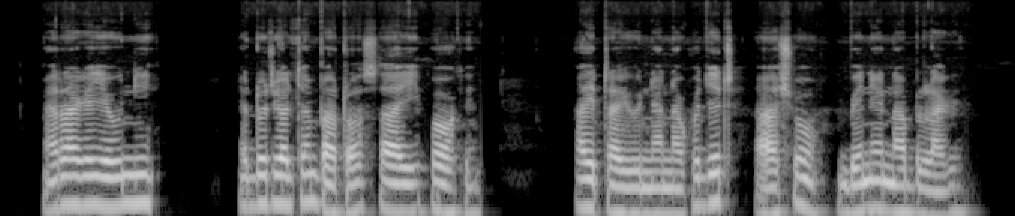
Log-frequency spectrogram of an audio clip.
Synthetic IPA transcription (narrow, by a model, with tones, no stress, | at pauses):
mɛ˨˦ɾa˦ɡɛ˦je˦wu˦ni˦ | nɛ˦do˦tjɔ˦lt͡ʃa˦mpa˨tɔ˨sa˦ɪ˦pɔ˦kɪ˦n | a˦ɪ˨ta˨ju˨na˨na˨kʊ˦d͡ʒɪ˦ta̰˨ʃʊ˦mbe˨ne˦na˨bla˨ɡɛ˦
